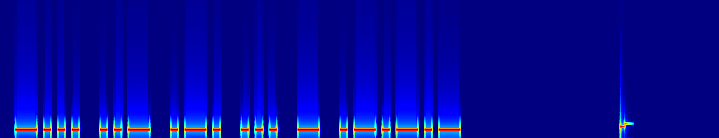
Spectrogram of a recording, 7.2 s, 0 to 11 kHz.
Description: Morse code, heard as a keyed tone, about 17 wpm, 700 Hz. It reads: BURST.
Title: A Sound Of Thunder 17wpm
